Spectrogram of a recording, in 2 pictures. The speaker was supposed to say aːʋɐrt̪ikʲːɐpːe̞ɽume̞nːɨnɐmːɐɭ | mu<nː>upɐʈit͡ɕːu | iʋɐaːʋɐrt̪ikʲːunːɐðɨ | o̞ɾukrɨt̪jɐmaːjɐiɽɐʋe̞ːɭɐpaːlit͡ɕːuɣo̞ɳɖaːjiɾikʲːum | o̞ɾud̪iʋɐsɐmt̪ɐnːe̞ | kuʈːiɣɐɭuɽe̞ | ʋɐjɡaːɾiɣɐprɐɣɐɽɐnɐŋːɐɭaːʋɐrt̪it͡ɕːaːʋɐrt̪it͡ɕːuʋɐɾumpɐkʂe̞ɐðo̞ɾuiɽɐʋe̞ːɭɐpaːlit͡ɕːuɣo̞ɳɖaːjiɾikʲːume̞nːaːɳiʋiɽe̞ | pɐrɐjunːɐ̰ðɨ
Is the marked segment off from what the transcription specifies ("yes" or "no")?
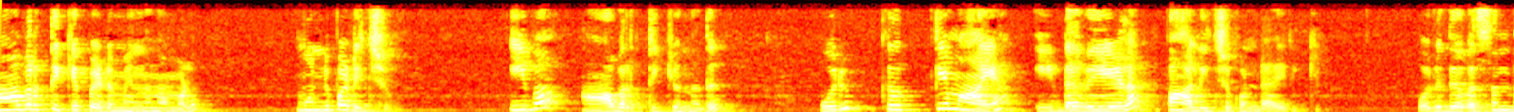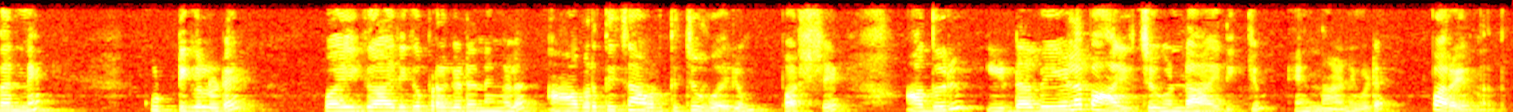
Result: no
